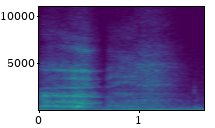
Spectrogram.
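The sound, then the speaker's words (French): Deep breathing out during labour while pushing: an airy, breathy rush of moderate loudness, stronger at first, then briefly dipping before continuing steadily. “Relâchez-vous bien. Tout doucement. Soufflez. Là. Inspirez.”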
